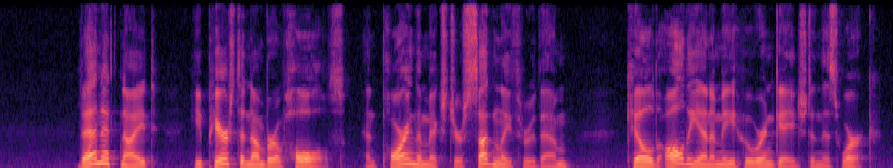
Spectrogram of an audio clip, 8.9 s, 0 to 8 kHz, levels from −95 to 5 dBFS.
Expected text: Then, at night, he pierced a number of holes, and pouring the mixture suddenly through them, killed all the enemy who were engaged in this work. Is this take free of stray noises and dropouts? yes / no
yes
